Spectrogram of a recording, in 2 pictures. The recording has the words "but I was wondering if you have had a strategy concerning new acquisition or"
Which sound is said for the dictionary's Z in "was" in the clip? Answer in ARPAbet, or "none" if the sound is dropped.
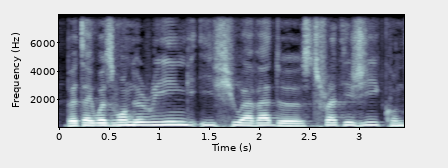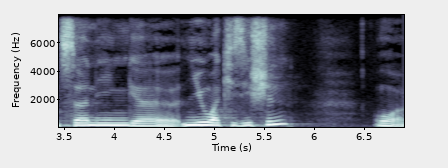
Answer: Z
